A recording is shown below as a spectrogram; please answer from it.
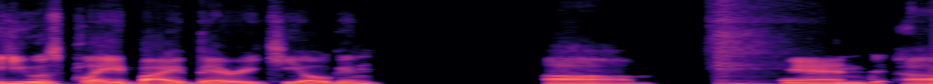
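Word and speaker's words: Barry Keoghan: Yeah, that's what I Yeah, Kogan. This whole time people have been saying Keegan and that's wrong.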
